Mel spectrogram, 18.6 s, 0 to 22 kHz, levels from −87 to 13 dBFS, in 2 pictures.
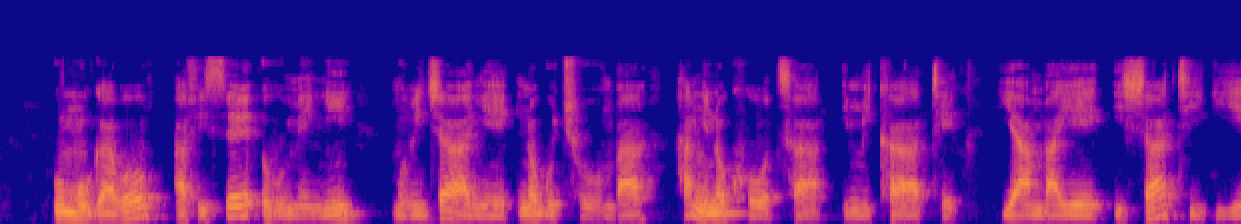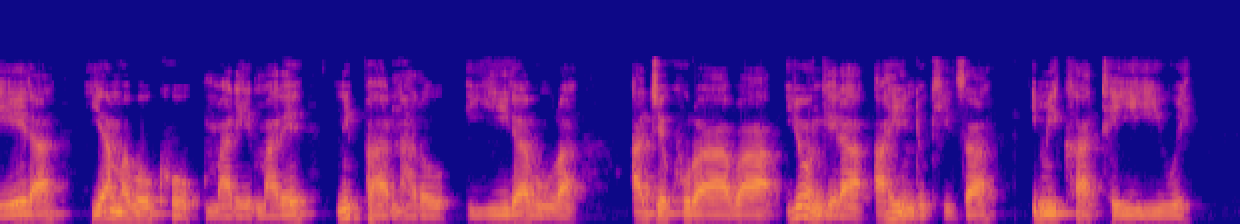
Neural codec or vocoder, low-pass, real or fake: none; 7.2 kHz; real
